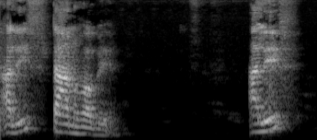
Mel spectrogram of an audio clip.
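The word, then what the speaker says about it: ألف: আলিফ উচ্চারণ করতে হলে মুখ বন্ধ হবে না। আলিফ এইভাবে হবে না, আলিফ বাতাস বের হবে।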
